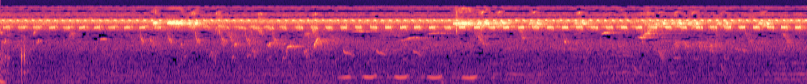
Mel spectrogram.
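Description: A steady, high-pitched insect chorus with a fast pulsing trill, over scattered short bird chirps. Around the middle comes a short run of about five low notes.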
